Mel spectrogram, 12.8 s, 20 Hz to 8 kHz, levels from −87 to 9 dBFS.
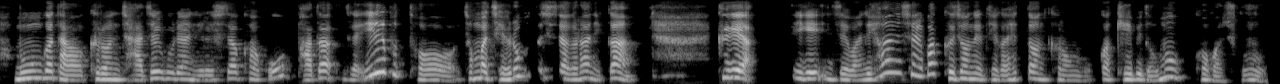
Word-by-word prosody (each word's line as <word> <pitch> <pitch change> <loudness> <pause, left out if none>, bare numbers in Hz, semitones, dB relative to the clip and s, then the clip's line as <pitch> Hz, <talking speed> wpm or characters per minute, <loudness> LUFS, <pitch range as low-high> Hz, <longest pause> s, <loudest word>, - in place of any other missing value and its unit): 무언가 245 +3 +3
다 175 -6 +2
그런 195 -2 +2
자질구레한 205 +3 -2
일을 170 0 -7
시작하고 225 - -4
바닥 235 +7 +1
이제 185 -3 -6
1 410 - +7
부터 185 - -4
정말 230 +3 +3
0 205 +6 +1
부터 315 +2 -15
시작을 230 -7 -1
하니까 240 0 +2 0.8
그게 270 -2 +8 0.4
이게 225 -3 +3
이제 200 -3 -2
완전히 180 +3 -2
현실과 385 -3 0
그전에 220 - 0
제가 185 -2 -6
했던 210 +2 -3
그런 175 -4 -10
것과 180 +5 -7
갭이 195 0 0
너무 255 - -3
커 190 -2 -4
가지고 165 +1 -9
210 Hz, 300 characters per minute, -24 LUFS, 185-245 Hz, 0.8 s, 그게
